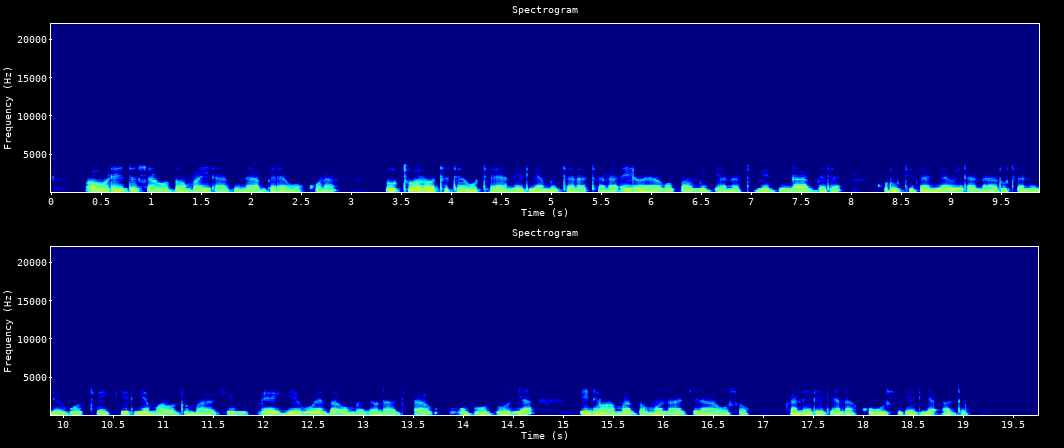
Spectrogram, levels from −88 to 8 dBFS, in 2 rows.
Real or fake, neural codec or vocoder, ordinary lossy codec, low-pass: fake; vocoder, 22.05 kHz, 80 mel bands, Vocos; none; 3.6 kHz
